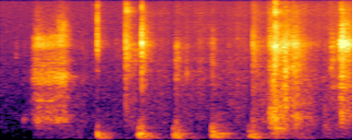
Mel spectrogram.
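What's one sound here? Footsteps thump across a floor.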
